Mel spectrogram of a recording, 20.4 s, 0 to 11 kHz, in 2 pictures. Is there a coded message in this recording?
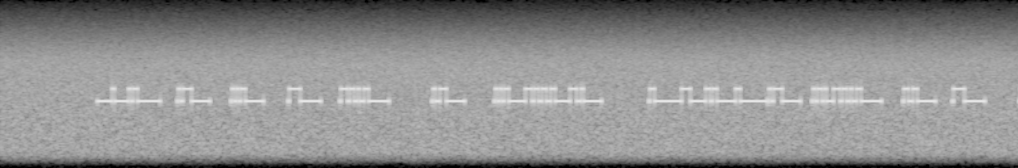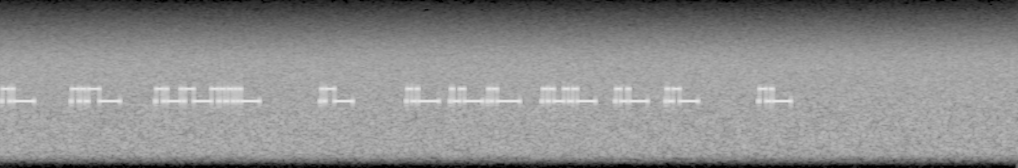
Yes: TTY/TDD text telephone tones (45.45 baud Baudot) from 1.0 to 18.1 s, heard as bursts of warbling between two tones, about 400 Hz shift, 1600 Hz centre, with phone line noise. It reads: BEST WAS INVOLVED WITH THE REPUBLICAN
